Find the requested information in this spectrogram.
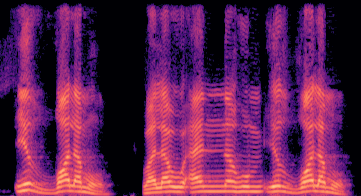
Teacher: Awak masukkan huruf za terus.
